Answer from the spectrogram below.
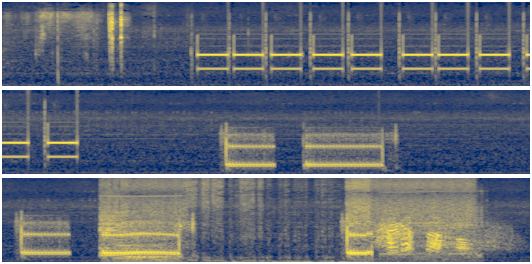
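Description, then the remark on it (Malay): A string of about ten short, even dual-tone beeps as a phone number is keyed in to call someone again, followed by a few longer ringing tones and a burst of voice-like recorded audio as the call does not get through. “Oh, mungkin saya boleh cuba sekali lagi sekarang.”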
